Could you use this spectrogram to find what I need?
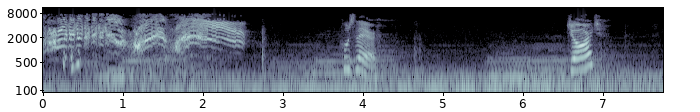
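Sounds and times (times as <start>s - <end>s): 
cat yowling: 0.0s - 2.7s
speech: 3.8s - 4.3s, 6.6s - 7.0s.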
